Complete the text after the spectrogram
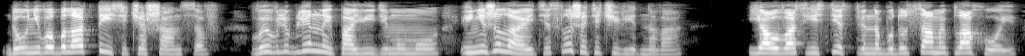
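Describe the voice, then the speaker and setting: A woman's voice: fairly high pitch, moderate pace, a bit bright, dry recording, lo-fi sound, natural voice. Woman reading as a cold, scornful wife. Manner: curt, dismissive, talks down. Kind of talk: audiobook reading.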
